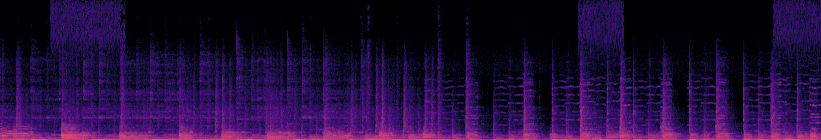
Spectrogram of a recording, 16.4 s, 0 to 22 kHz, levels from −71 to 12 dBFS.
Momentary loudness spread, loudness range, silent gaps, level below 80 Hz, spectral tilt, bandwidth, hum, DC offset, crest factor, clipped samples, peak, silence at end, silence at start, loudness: 4 LU; 3 LU; none; -32 dBFS; -6 dB/octave; over 20 kHz; none; under 0.1%; 16 dB; under 0.1%; -8 dBFS; 0 s; 0 s; -25 LUFS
